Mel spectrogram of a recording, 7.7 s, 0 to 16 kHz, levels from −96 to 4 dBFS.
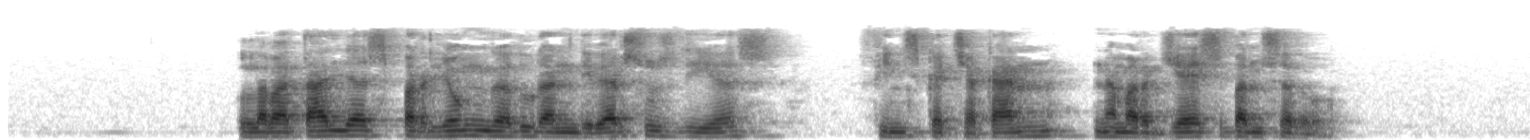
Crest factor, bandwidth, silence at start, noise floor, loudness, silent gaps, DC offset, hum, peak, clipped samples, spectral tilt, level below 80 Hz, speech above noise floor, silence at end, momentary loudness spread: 18 dB; 7.4 kHz; 1.2 s; -75 dBFS; -18 LUFS; none; under 0.1%; none; 0 dBFS; under 0.1%; -5 dB/octave; -60 dBFS; 57 dB; 1 s; 11 LU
